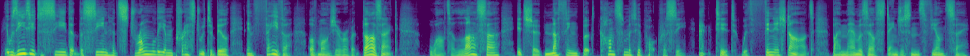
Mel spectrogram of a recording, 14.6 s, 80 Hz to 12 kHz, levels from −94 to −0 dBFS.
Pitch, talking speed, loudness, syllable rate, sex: 120 Hz, 145 wpm, -22 LUFS, 5.4 syllables/s, male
